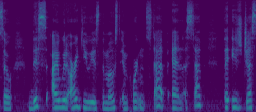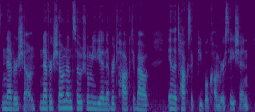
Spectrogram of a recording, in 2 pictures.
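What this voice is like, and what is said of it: Breathless, talking very fast. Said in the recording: “I'm like out of breath. I don't know why I'm like talking so fast. I like get out of breath.”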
